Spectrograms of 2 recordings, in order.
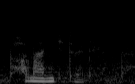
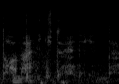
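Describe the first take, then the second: First: Unvoiced whisper leaning on 많이, falling; whispered resolve. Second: Faint unvoiced whisper, stress on 더; whispered resolve. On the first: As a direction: hush it, weight on 많이. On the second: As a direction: murmur 더 많이 기도해야 되겠다 barely audible. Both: Repeated inner resolve, whispered.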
